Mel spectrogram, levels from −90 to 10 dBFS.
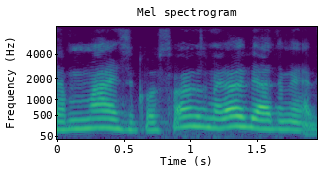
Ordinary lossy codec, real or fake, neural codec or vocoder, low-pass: none; fake; codec, 16 kHz, 8 kbps, FreqCodec, smaller model; none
